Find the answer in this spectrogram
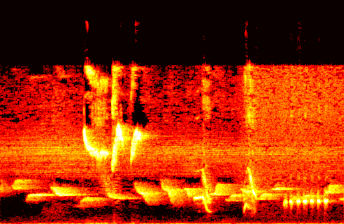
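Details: An orange-headed thrush, or anis kembang, in relaxed ngeplong singing used for bird training and luring: a continuous stream of overlapping whistled slides and sweeps, ending in a fast run of repeated clipped notes.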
